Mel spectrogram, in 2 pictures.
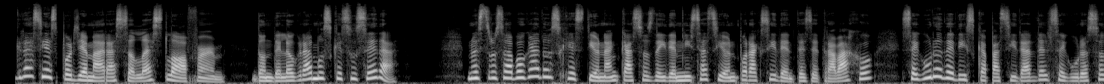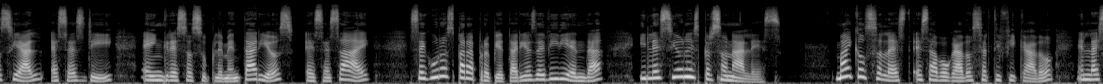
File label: Spanish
